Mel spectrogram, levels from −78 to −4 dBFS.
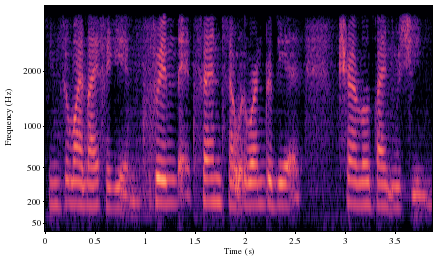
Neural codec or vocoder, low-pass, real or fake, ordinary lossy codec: codec, 16 kHz, 0.5 kbps, X-Codec, HuBERT features, trained on general audio; 3.6 kHz; fake; none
